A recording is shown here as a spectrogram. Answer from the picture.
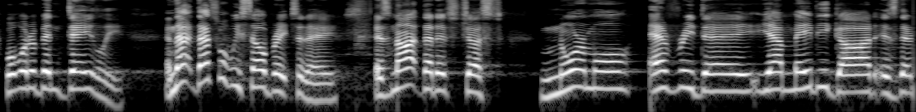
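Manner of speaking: preaching. Acted. Pastor drives home the resurrection message, preaching. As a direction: build the point to the congregation.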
